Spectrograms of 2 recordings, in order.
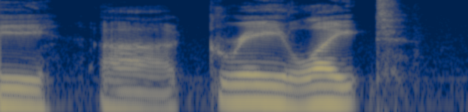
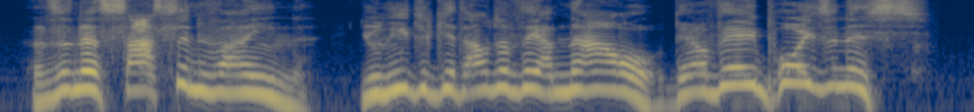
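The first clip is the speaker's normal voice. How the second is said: loud, high, belted put-on movie-star delivery; 9 semitones higher, 5 dB louder than usual. Voicing a character warning a player to flee: Arnold Schwarzenegger voice. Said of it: "Sounded like Arnold Schwarzenegger".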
